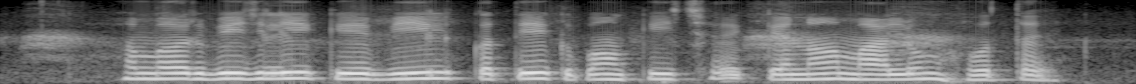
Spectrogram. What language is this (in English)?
Maithili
